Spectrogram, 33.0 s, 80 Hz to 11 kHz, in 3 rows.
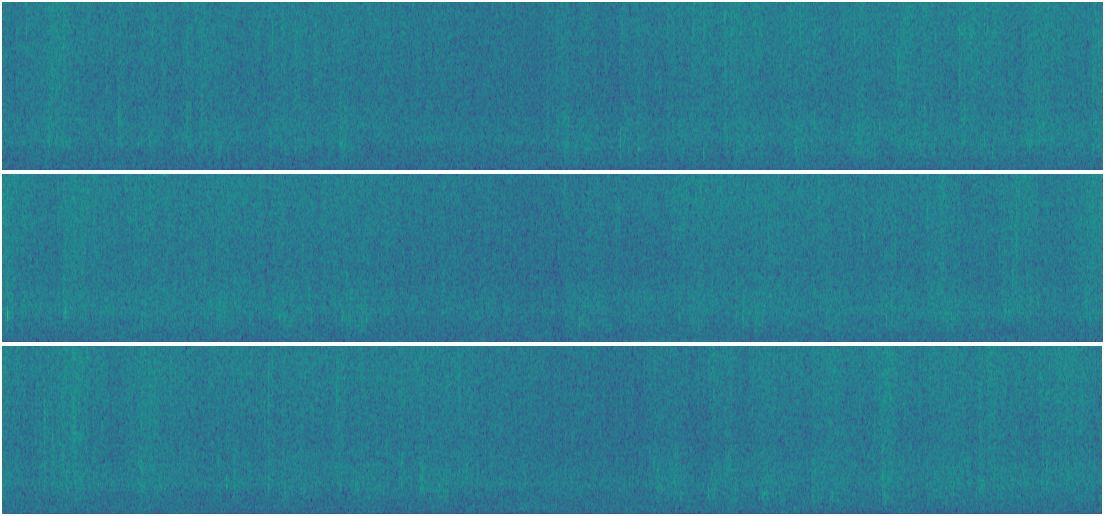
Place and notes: Fuxing Rd., 福興村 - Waterwheel
Waterwheel, Streams of sound, Hot weather
Zoom H2n MS+XY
